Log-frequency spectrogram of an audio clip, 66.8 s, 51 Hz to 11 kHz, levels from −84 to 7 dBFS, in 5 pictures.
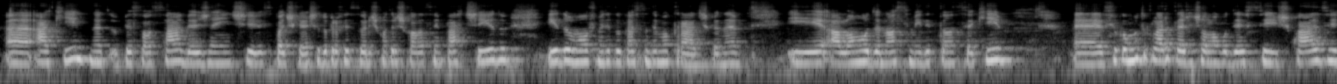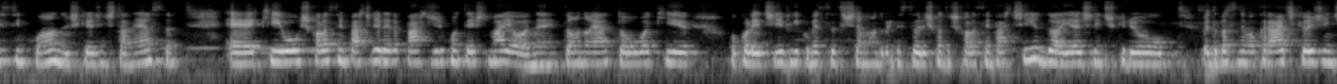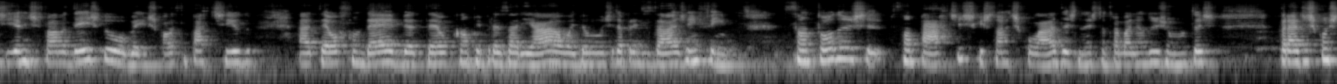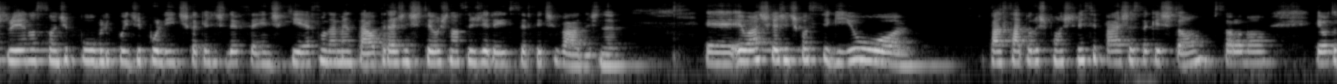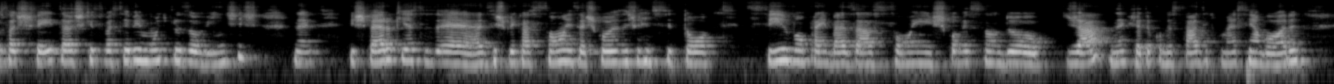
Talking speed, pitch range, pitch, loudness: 180 wpm, 195-220 Hz, 205 Hz, -23 LUFS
